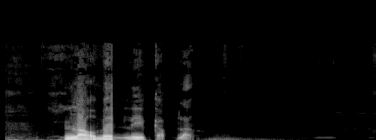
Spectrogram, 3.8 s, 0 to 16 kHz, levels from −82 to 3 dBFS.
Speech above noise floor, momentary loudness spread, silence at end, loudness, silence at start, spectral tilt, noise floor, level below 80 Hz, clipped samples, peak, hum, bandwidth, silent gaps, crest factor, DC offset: 58 dB; 19 LU; 1.85 s; -16 LUFS; 0.1 s; -9 dB/octave; -73 dBFS; -38 dBFS; under 0.1%; -2 dBFS; none; 11 kHz; none; 18 dB; under 0.1%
